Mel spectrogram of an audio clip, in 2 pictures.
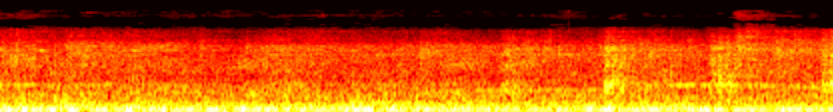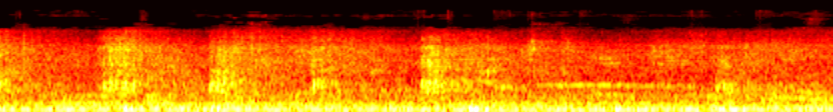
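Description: Horse galloping on soft arena dirt during a barrel-racing run, its hoofbeats coming as a series of irregular thuds over a steady low hum.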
